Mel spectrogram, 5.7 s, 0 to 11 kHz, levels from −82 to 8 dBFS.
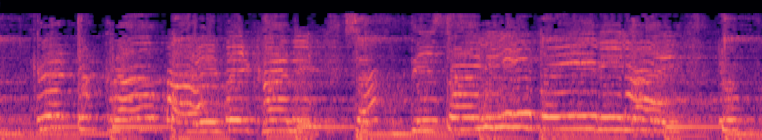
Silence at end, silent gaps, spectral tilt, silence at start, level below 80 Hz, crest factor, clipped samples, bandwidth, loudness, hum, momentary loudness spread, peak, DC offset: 0 s; none; -4.5 dB/octave; 0 s; -32 dBFS; 10 dB; under 0.1%; 8 kHz; -15 LUFS; none; 5 LU; -6 dBFS; under 0.1%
